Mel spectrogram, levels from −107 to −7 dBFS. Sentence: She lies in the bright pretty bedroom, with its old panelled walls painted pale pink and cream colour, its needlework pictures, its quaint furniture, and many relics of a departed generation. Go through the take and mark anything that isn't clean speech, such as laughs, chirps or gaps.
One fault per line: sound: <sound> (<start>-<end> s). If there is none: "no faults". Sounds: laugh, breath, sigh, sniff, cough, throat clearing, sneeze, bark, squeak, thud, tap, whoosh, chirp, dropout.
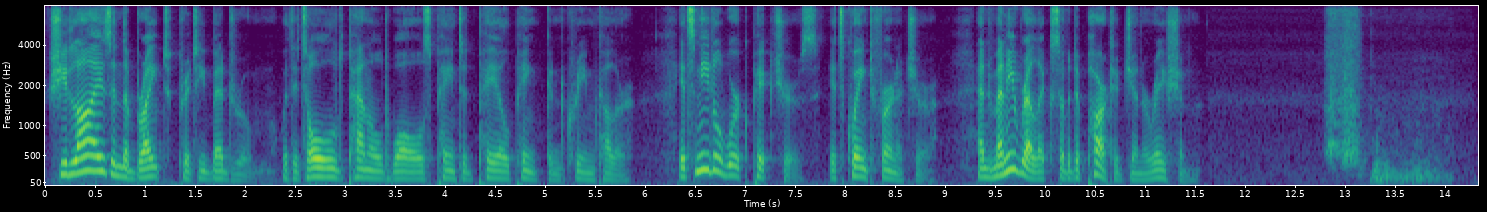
sound: sniff (12.8-14.1 s)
